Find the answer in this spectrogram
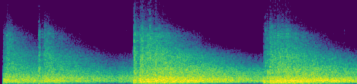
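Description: Bursts of automatic gunfire echoing through a large indoor hall, a dense continuous rattle with fresh loud bursts breaking in about half a second, one and a half seconds and three and a quarter seconds in.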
